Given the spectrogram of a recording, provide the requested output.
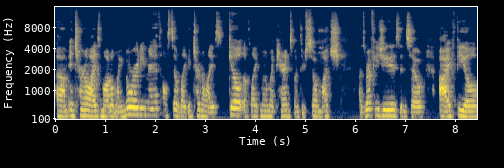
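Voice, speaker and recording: A woman speaks with a Vietnamese accent. Her voice is somewhat breathy. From US, Vietnamese American family. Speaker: transformation facilitator and entrepreneur. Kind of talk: interview.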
